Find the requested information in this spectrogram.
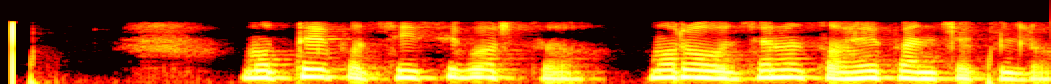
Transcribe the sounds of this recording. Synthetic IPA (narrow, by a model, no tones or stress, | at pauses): mot̪epɔt͡ʃisibɔɾsɔmoɾɔod͡ʒanɔsɔɦepant͡ʃɔkʰilo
